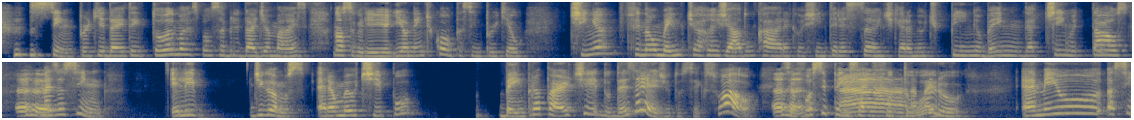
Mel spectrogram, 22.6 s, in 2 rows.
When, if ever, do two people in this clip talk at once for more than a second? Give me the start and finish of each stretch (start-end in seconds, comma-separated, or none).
19.0-20.7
